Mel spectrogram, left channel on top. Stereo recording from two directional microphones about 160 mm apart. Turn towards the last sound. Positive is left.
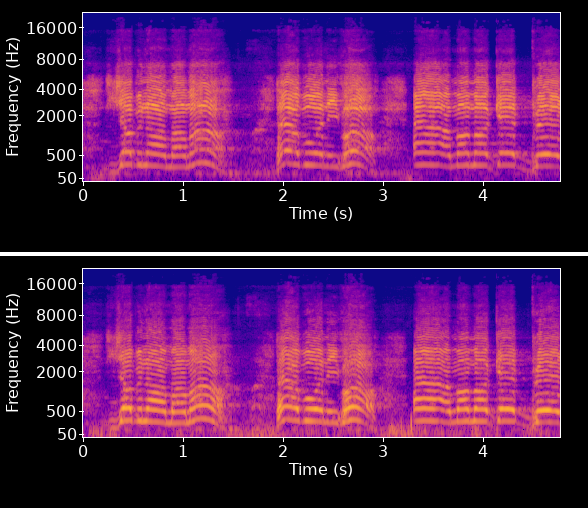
turn(degrees=-45)  # may be behind; listen again after turning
